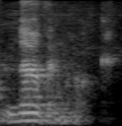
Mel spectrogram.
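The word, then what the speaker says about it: Leeuwenhoek: spell um i'm not dutch so anthony van lovenhook is how you say that and he was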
